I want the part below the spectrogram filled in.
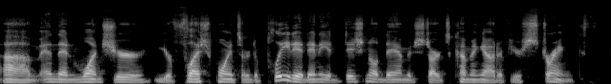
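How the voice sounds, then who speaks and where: A man's voice: lowish voice, fairly even intonation, normal speed, a bit bright, dry recording. A middle-aged man chatting informally and enthusiastically as a guest game designer, explaining things in a rambling way. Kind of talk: casual explanatory chat about a tabletop game. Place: indoor room on a video call.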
